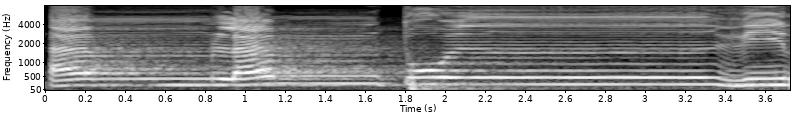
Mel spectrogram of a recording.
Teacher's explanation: Nun sukun ketemu za, dan za itu huruf tipis, maka dengungnya tipis atau senyum. Am lam tunzirhum, tipis. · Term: ikhfa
